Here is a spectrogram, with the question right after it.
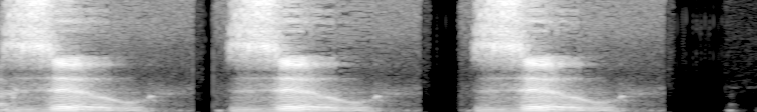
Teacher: to just that fricatives you can hear that buzzing sound and I'm doing this not to clear my throat but to indicate my vibrating vocal folds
